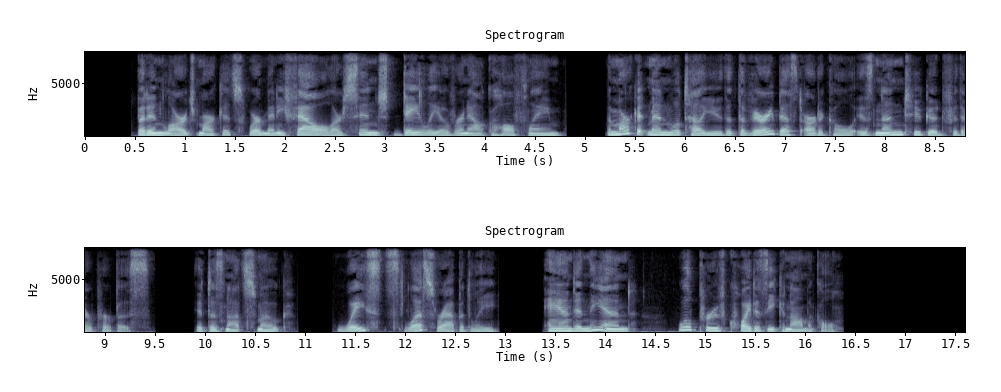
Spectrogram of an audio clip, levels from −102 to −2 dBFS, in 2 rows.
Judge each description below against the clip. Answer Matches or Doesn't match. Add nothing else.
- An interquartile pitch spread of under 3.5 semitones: Doesn't match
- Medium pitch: Matches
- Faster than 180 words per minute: Doesn't match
